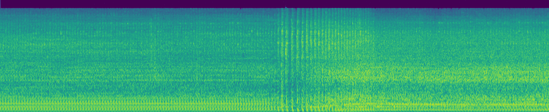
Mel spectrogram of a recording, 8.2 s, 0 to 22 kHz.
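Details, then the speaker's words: Honda HRR216 single-cylinder mower out of winter storage, throttle at fast: steady, even fast beat, briefly settling after a speed change. Normal running. "And see if it hot starts. Sounds good."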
